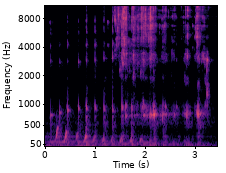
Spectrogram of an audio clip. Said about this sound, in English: So I'm going to pour that into my glass.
